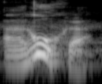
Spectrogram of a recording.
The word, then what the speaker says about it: aguja: Pero la palabra suena, el sustantivo, suena aguja. Por lo tanto, la sílaba tónica es la del medio, es gu. Circulo.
